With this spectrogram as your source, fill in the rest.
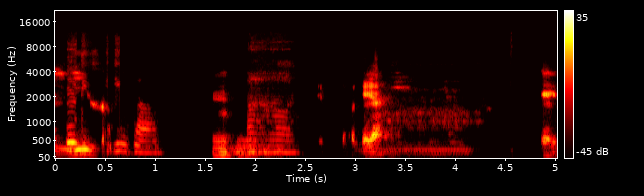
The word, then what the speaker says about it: Lisa: Makanya nama kalau misalkan ada nama orang Lisa gitu kan biasanya di Jerman bacanya Lisa.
